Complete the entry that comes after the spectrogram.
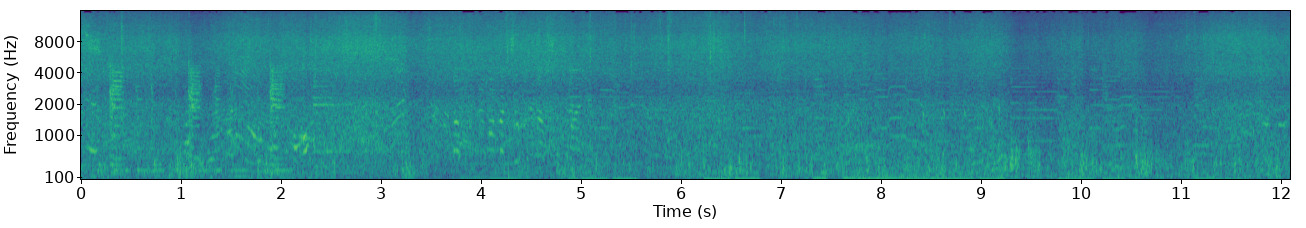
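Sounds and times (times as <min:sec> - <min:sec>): waves washing over sandy shore: 0:00.0 - 0:07.4
wind buffeting microphone: 0:00.0 - 0:12.0.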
